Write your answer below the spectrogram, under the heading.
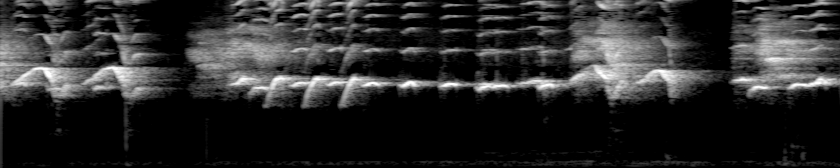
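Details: Two adult cinnamon cockatiels sing together to court and attract a mate, a run of rising and falling whistles around mid pitch. One holds a long wavering tone while the other adds harsher chirps.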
